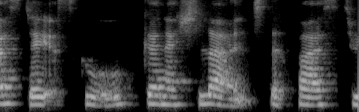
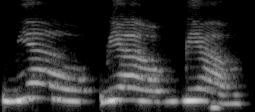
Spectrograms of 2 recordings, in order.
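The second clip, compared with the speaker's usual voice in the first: three higher, drawn meows; worried cat meowing; 4 semitones higher, much slower than usual. Acted. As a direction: meow like an uneasy cat. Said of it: "starting to get a bit worried".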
